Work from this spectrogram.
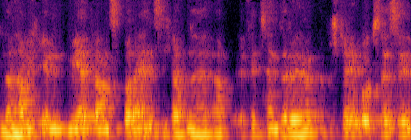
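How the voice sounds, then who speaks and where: Speaking at a very fast pace, a man has a medium-pitched, somewhat breathy voice with a dark, mellow tone. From Germany. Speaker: software company executive. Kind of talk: interview. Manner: halting, many fillers and repetitions.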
